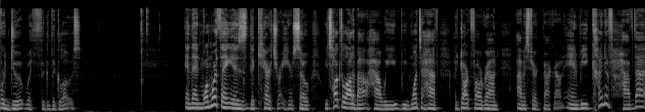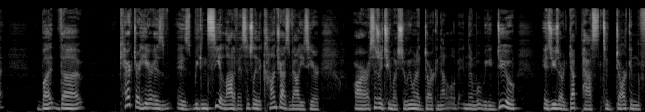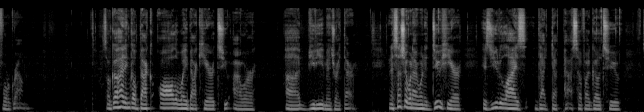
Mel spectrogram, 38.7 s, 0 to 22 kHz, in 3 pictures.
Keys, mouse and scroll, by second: 2.8 click, 3.1-5.5 middle drag, 27.5 scroll down 1, 27.6 middle click, 29.5-29.9 scroll up 1, 30.1 middle click, 31.0-31.4 scroll up 1, 31.4 middle click, 33.9 click, 34.8 middle click, 37.7 click.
